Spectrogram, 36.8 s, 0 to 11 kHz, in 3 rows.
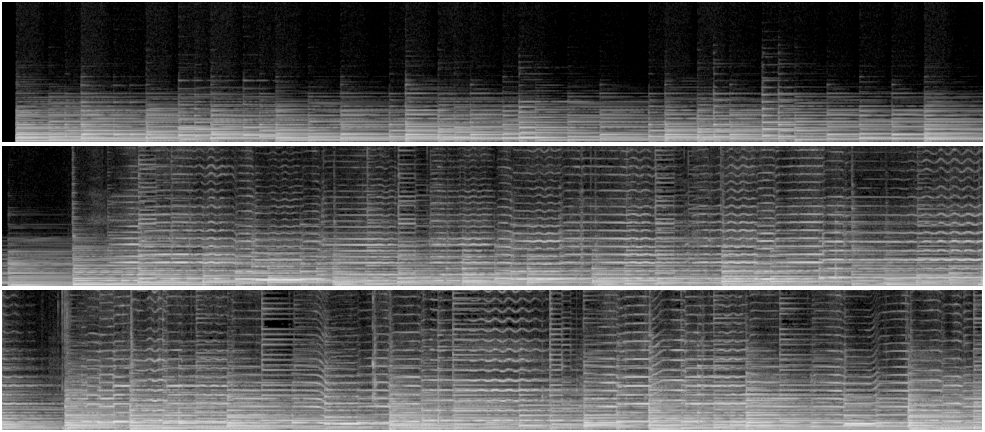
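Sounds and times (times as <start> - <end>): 
piano: 0.2 - 36.7
guitar: 13.1 - 36.7
violin: 13.2 - 36.7.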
